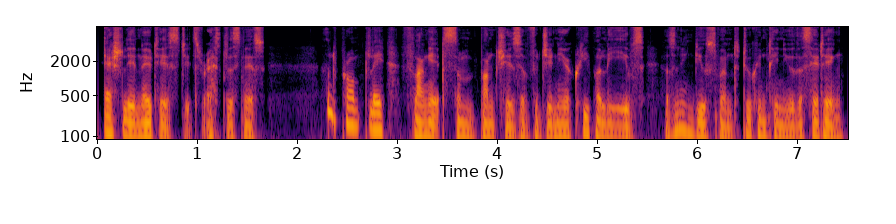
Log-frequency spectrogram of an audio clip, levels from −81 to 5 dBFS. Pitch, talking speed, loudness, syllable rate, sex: 85 Hz, 170 wpm, -21 LUFS, 5.9 syllables/s, male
